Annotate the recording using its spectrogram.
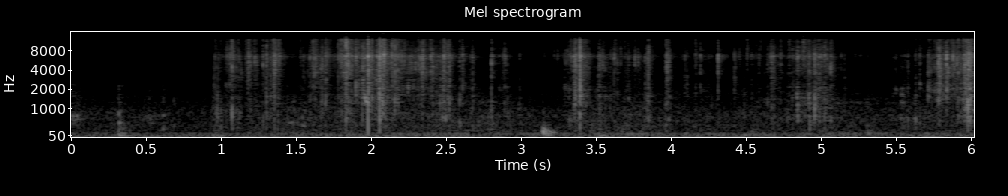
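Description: Plastic wrap crinkles between fingers.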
